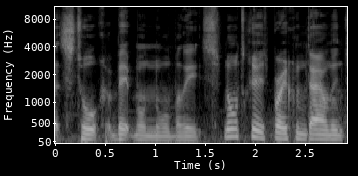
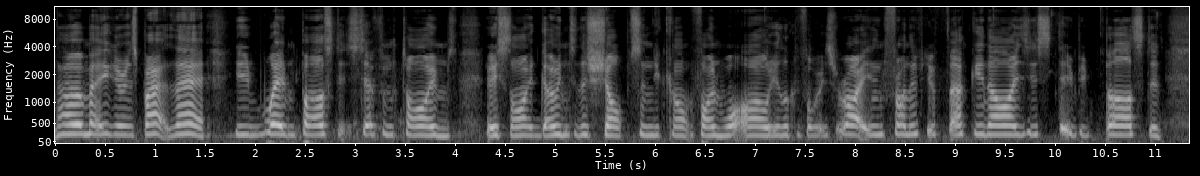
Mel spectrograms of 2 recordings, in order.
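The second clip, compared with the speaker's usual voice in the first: mock very high-pitched, shrill yelling; 12 semitones higher, 4 dB louder than usual. Lost while searching for a fragment, the speaker imagines a viewer yelling; imitate the yell. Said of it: "Someone out there is most probably yelling".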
